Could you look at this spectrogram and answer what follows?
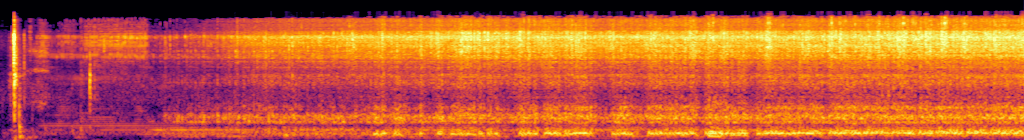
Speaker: It's an ugly sound, but it's working.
